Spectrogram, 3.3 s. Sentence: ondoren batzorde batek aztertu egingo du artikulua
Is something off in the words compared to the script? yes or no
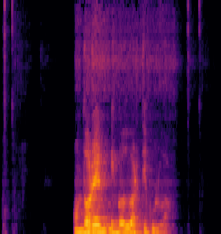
yes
